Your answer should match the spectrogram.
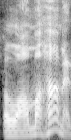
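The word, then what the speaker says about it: Belal Muhammad: how do you say his name balal muhamad balal Muhammad that's easy okay I thought you said something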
